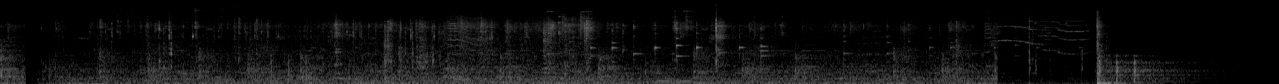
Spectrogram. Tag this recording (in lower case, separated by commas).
domestic sounds, knock, door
